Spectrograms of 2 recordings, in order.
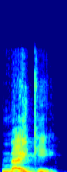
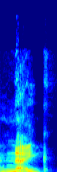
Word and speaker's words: Nike: all call it Nik we don't pronounce the E I was in montere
